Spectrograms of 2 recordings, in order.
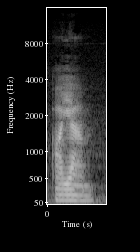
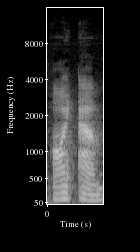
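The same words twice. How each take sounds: First: A y sound links the two words together. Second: The two words are said separately, without linking.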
